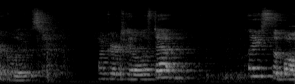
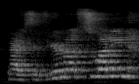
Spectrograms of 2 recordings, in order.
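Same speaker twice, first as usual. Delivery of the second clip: higher, puffed exercise talk; winded workout instructor; out of breath; 4 semitones higher, 6 dB louder than usual. Real, not acted. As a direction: talk through the exertion, out of breath. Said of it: "I am out of breath".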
